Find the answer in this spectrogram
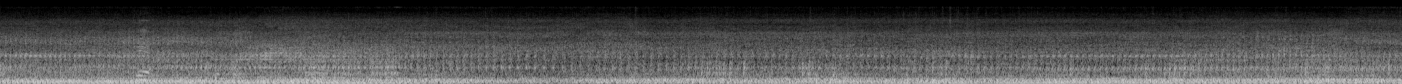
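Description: Engine running steadily, a low even drone heard from inside a vehicle cabin as it moves through the smoke of a mosquito-fogging run.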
